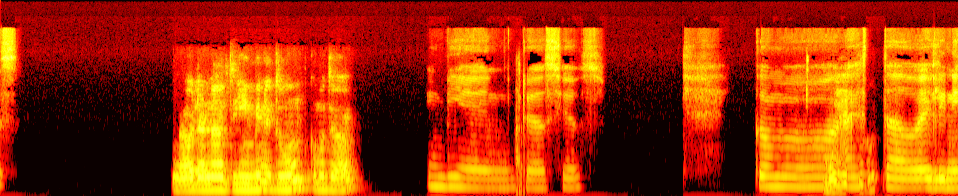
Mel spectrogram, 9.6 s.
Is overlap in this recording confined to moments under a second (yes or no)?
yes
